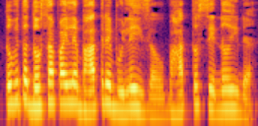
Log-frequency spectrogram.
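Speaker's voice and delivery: ordinary talk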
